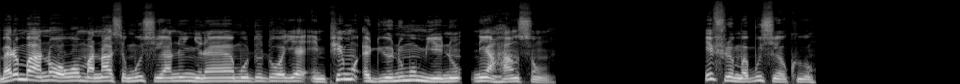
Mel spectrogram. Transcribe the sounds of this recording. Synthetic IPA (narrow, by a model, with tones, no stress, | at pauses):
mæ˨ɾɪ˦mãː˨nʊ̃˦ɔ˨wɔ˦mã˨nã˦sɛ˨mũ˦su˨a˨nʊ̃˦ɲĩ˨nãː˦mʊ̃˦dʊ˦dʊ˦ɔ˦jɛ˦m̩˨pʰɪ̃˦m˦æ˨du˨o˨nũ˦mʊ̃˦mĩ˨e˨nũ˦nɪ̃˦a˨ɦã˦n̩˦sʊ̰̃˨n | ɪ˦fi˨ɾe˨mæ˨bu˦su˨æ˨kʰu˦o˨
